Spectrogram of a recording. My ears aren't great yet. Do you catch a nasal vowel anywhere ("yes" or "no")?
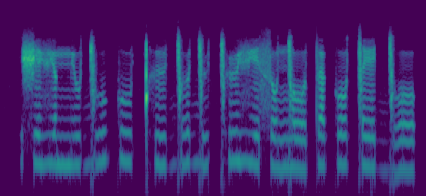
no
